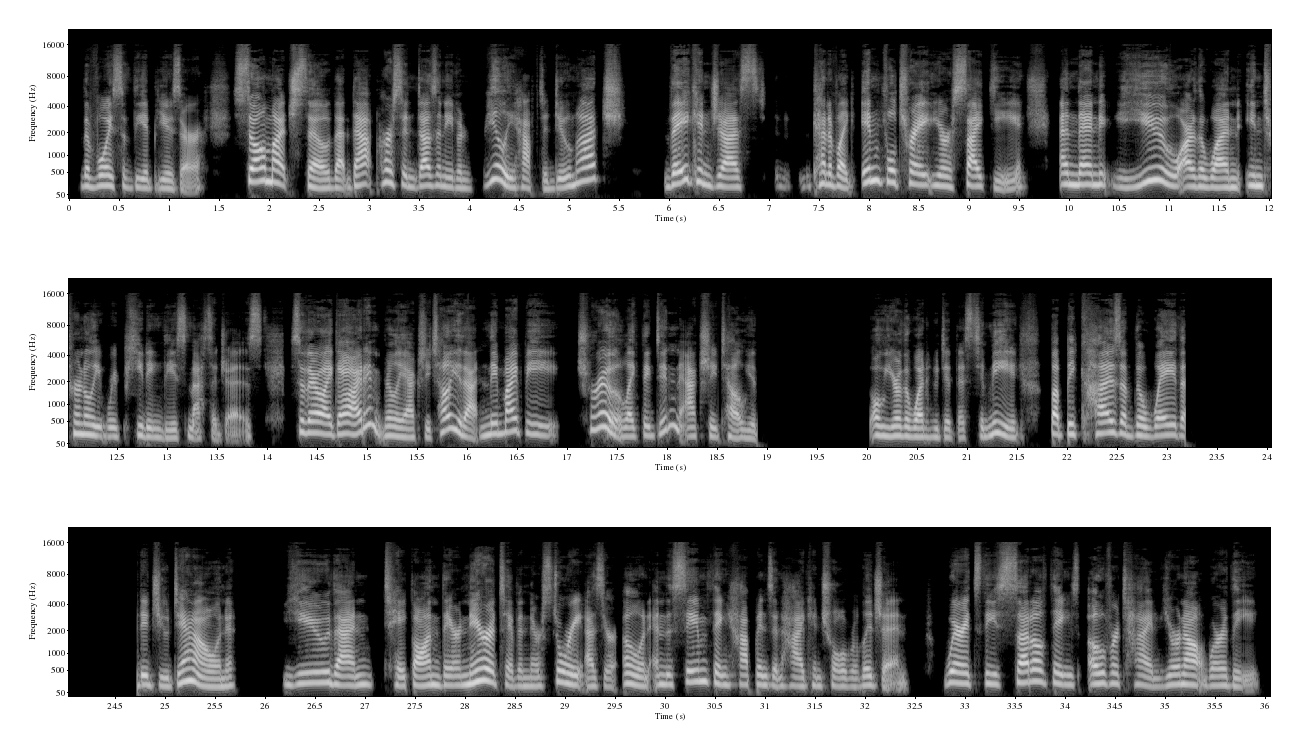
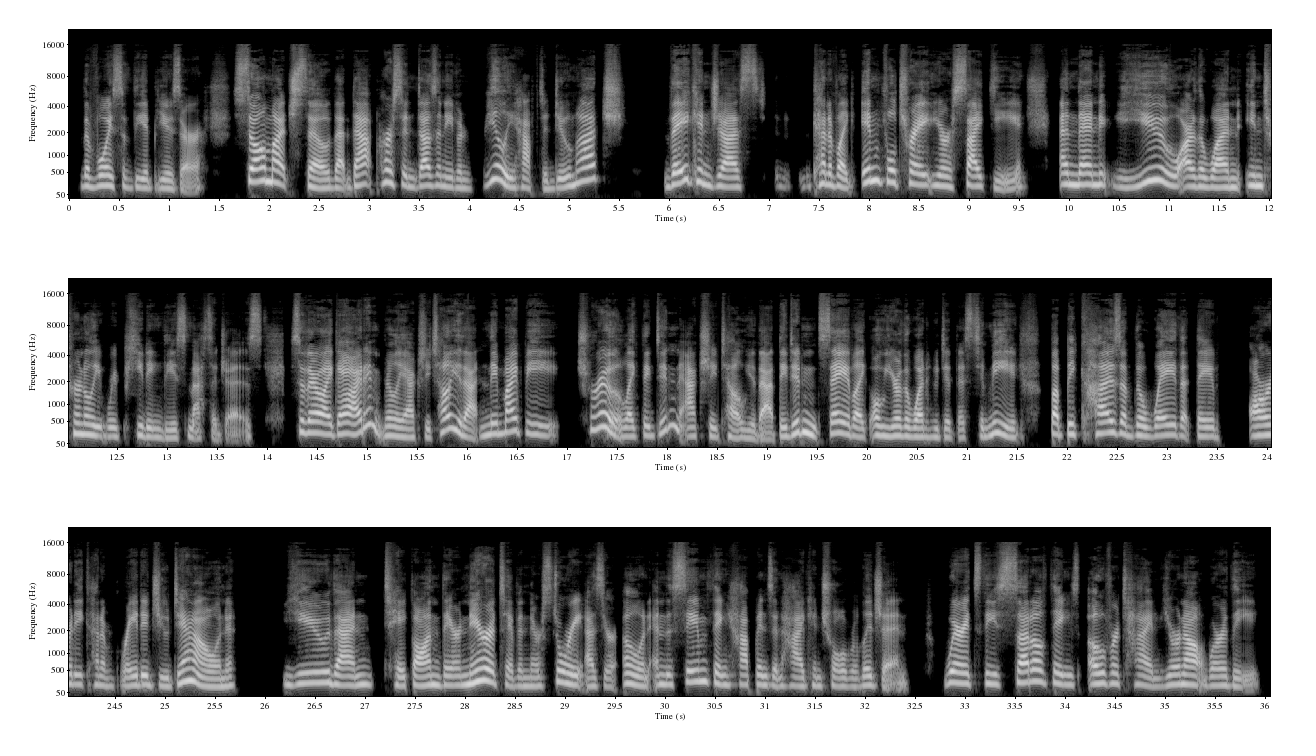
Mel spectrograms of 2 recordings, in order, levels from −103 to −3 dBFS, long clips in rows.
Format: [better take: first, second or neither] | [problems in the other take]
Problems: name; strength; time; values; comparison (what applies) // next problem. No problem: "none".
second | audio cutting out; at 19 s for 1 s and at 23 s for 1.5 s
